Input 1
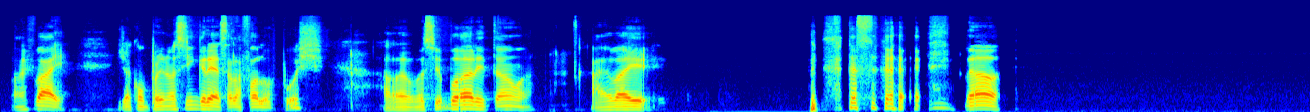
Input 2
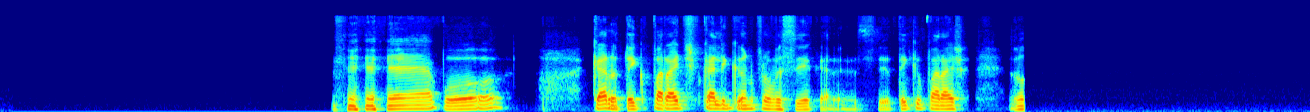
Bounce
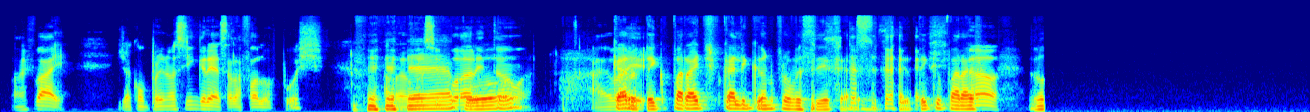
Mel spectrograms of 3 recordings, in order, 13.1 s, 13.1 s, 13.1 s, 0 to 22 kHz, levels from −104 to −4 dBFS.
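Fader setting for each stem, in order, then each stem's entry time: -4.0 dB, +1.5 dB; 0.00 s, 0.20 s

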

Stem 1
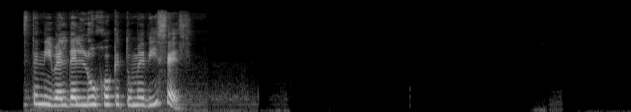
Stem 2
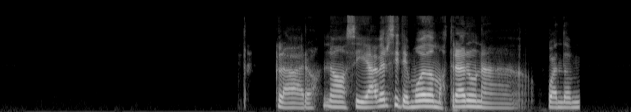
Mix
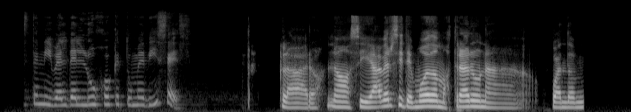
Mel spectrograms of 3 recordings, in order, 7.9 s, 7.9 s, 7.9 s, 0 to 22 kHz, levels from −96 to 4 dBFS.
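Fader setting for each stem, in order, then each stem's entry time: -18.0 dB, -3.0 dB; 0.00 s, 0.05 s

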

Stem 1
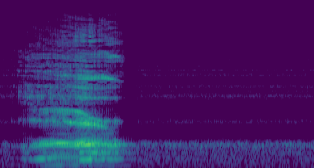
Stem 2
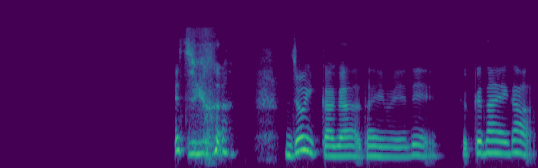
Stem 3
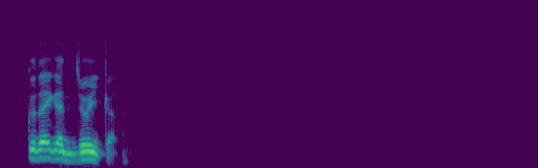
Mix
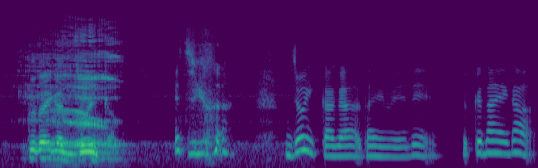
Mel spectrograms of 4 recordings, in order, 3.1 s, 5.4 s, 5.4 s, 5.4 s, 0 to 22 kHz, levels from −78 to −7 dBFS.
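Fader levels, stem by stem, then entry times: -4.0 dB, -7.5 dB, -1.5 dB; 0.00 s, 0.00 s, 0.00 s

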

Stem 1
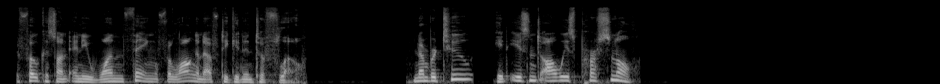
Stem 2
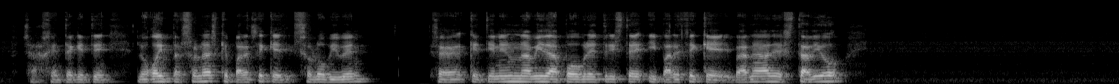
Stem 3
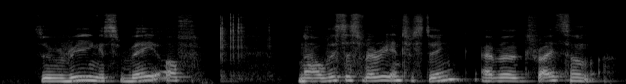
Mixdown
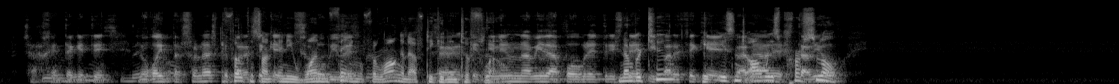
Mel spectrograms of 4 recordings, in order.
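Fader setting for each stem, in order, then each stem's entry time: -1.0 dB, -4.0 dB, -10.0 dB; 2.05 s, 0.00 s, 0.00 s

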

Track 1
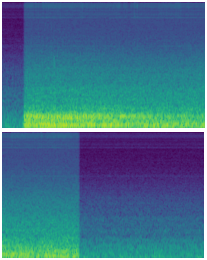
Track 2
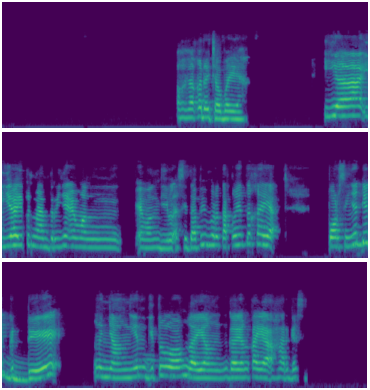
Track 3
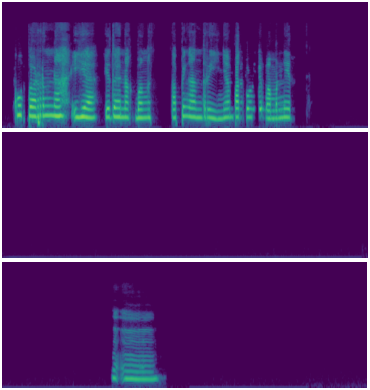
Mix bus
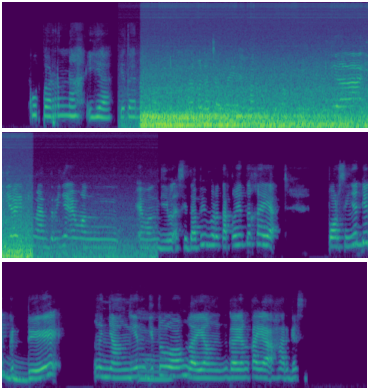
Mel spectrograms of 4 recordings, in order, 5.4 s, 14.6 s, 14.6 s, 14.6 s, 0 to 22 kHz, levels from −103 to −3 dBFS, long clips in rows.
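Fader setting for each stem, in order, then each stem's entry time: -5.0 dB, -7.0 dB, -11.5 dB; 1.55 s, 0.00 s, 0.20 s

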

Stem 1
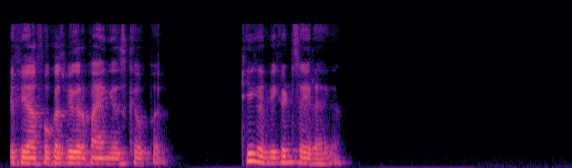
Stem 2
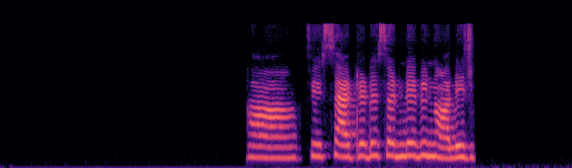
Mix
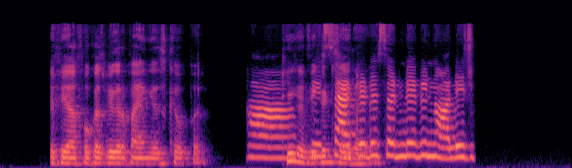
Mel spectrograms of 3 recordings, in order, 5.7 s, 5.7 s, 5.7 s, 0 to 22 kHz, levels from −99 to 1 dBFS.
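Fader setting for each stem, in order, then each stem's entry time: +2.0 dB, +1.5 dB; 0.40 s, 0.00 s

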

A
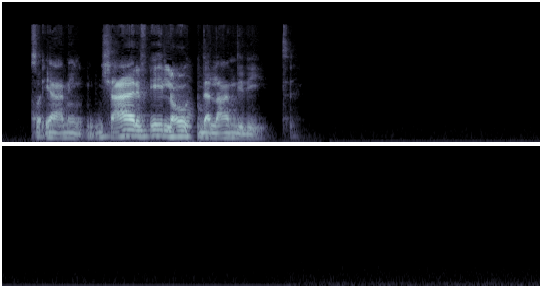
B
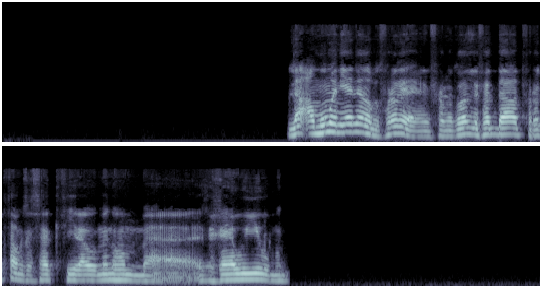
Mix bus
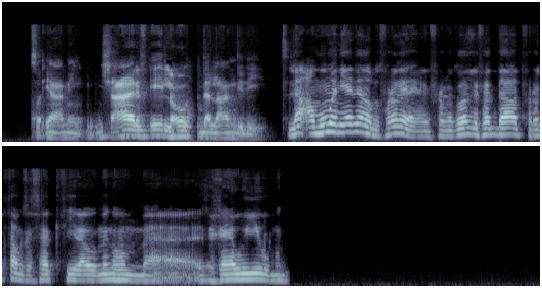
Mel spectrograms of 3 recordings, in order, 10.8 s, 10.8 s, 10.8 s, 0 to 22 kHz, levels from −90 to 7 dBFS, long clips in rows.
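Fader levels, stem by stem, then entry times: +1.0 dB, -2.5 dB; 0.00 s, 0.00 s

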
